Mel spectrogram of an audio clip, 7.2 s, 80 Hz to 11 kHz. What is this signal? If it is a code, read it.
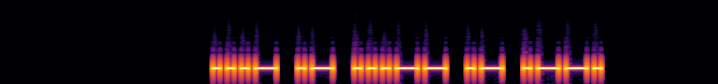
Morse code, heard as a keyed tone, about 17 wpm, 700 Hz. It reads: VA3AP
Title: DXCC-100 Call Signs - 5 Characters - 17wpm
